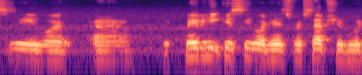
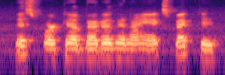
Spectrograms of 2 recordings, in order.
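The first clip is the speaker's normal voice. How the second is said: ordinary delivery, nothing marked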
